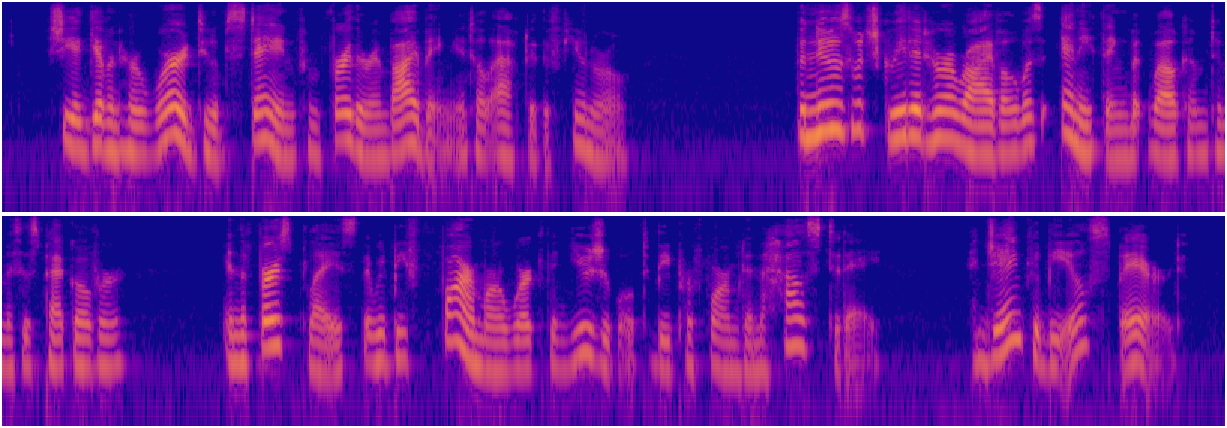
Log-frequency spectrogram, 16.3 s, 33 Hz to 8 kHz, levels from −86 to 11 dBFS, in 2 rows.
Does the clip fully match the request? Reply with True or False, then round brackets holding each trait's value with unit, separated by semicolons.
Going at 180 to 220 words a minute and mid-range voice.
True (195 wpm; 165 Hz)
